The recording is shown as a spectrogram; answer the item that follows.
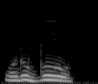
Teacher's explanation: no caso de urubu né o bo é a sílaba forte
